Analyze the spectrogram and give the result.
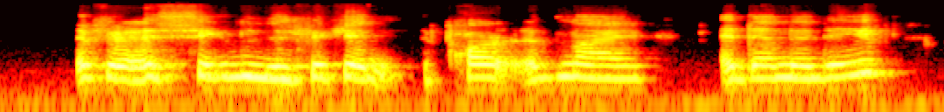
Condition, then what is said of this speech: Cerebral palsy. Um, so how it affects me, um, obviously I have a speech impediment, so the muscle is a tongue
